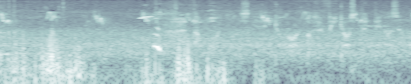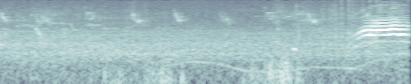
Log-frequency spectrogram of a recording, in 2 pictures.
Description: Birds are chirping a person whispers and a cat meows sharply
